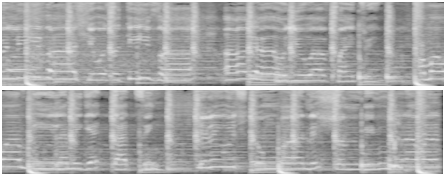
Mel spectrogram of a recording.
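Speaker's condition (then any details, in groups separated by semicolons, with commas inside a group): No condition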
